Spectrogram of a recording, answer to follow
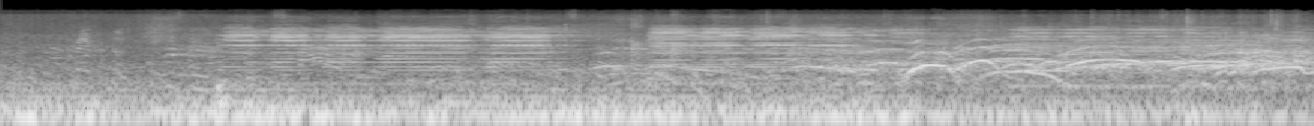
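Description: A small handheld wind instrument played into a microphone over a PA: first a held chord of several notes, then, about halfway through, quick notes that swoop up and down in pitch.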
